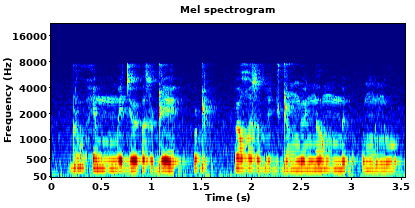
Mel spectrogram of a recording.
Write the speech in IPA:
ɖ u h e mː e d ø ʔ ɤ z u ɖ e | u ɖ e p ʊ pː ø ʁʷ ə z o b e ɡ e ɖ ɤ ŋ ø n ɤ mː e b ɔ p ʊ ŋ o n u

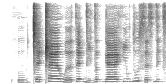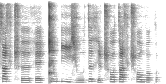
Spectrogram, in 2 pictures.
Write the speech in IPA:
h uː˨ ɡ ǀ ɛ˧ ǁ æː˦ w əː˨˦ t ɛ˦ ʔ d i˨ d ʌ˦ t ɡ æː˦ x i˦ w d u˦ s ə˨˦ s d ɪ˦ ɡ s ɑ˦ s ʈ͡ʂʰ əː˨ h ɛ˨ ǃ ɪ˦ w ʔ iː˦˨ ʑ uː˨ t ə˦ x ɪ˨ ʈ͡ʂʰ ɔ˦ t ɑ˦ s ʈ͡ʂʰ ɔ˦ w ɔ˦ k

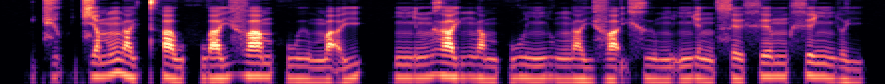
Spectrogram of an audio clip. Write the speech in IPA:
t͡ɕ o˨˩ k̚ t͡ɕ a˨˦ m ŋ a̤˨˩ j t̪ʰ a˧˩ w h w a˨˦ j v a˧ m h w ɨ̤˨˩ m a̰˧˥ j | ɲ ə˨˦ n ɣ a˧ j ŋ a̤˨˩ m h w ṳ˨˩ ɲ ṳ˨˩ ŋ a̤˨˩ j v a̰˧˨ j x ɨ̤˨˩ m ḭ˧˨ ɲ e˧˩ n s e˧˩ x e˧ m x e˧ ɲ ə̤˨˩ j

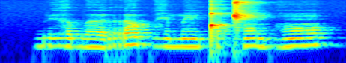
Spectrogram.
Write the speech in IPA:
b y ɦ ə b əː r ʌ bʱ ẽ m ẽː ǃ ʌ ǁ õ bʱ õː

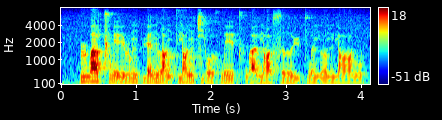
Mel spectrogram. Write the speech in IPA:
ɻ w ä˥ ʈ͡ʂ w ḛ˨˩ ɪ̯ ɻ ʊ˥˩ ŋ p ɥ ɛ˧˥ n l ɑ̰˨˩ ŋ t̪ j ɑ˥ ŋ t͡ɕ j o˧˥ ʊ̯ x w e˥ ɪ̯ t̪ʰ w ä̰˨˩ l j ɑ˥˩ ʊ̯ s ɹ̩˧˥ y̰˨˩ t̪ w ə˥˩ n ɤ˧˥ n̪ j ɑ˥ ŋ

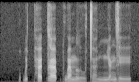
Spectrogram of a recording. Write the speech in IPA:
ɓ ə˨˩ t̚ h a˦˥ t̚ ɣ aː˦˥ p̚ k w a˧ m l o̤˨˩ t̪ a̤˨˩ n ɲ a̰˧˨ ŋ z e˧˩˨

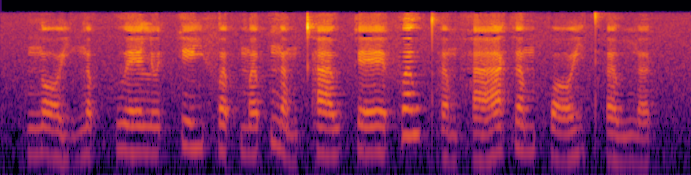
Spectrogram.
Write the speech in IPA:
n̪ ɔː˨˩ j ŋ ɐ˨ p̚ kʷ ɛː˨ l ɵ˨˥ t̚ k e˧ j f ɐ˨ p̚ m ɐ˨˥ p̚ ŋ ɐ˨˩ m kʰ aː˨ w k ɛː˨ f ɐ˥ w t̪ʰ ɐ˨˩ m h aː˨˥ k ɐ˧ m f ɔː˨˥ j t̪ʰ ɐ˨ w ŋ ɐ˨˥ k̚

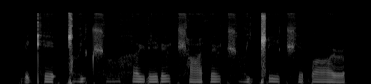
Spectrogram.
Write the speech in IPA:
ɽ ḭ kʰ e ʔ ǀ o̤ j t͡ʃʰ o̤ h ɤ j ɽ i ɽ i ɭ t͡ʃʰ ɑ θ e ɭ t͡ʃʰ o̤ j ǁ i t͡ʃʰ ɪ ɓ ɔ ɭ

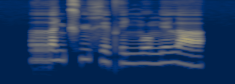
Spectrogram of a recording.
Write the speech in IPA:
r a˦ ɲ ʈ͡ʂʰ y˦ x e˨ pʰ e˨ ɲ ŋ oː˨ ŋ e˦ l a˨

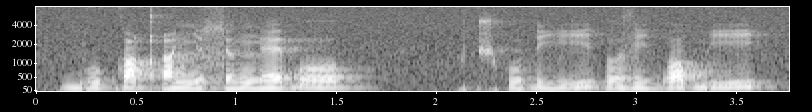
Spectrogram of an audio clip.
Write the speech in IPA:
b u k o qʼ i ɲ ə ɬ ə ŋ ɛ ɓ o | t͡ʃʰ u ɗ i | ʊ z i b ɔ b i

